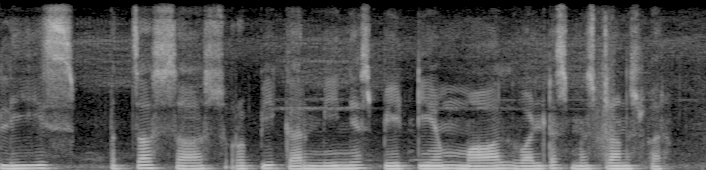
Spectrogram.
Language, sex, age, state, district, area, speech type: Kashmiri, male, 30-45, Jammu and Kashmir, Kupwara, rural, read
